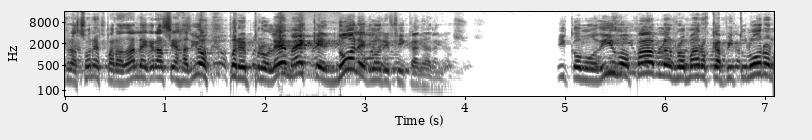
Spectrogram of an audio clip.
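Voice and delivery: high, loud sermon voice; full-force preaching. Acted. Preacher citing Paul on glorifying God, full-force preaching. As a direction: proclaim it to the whole congregation.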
